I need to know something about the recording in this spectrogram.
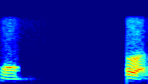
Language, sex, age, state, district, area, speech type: Malayalam, male, 60+, Kerala, Kottayam, rural, conversation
